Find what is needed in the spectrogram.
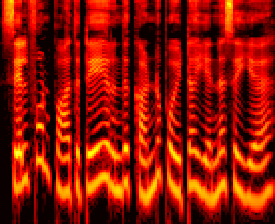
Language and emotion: Tamil, sad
